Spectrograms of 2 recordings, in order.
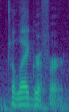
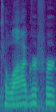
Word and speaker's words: telegrapher: of the word is telegrapher. I was saying telegrapher, kind of like photographer, It's an E sound or an eh sound in there. So, but telegrapher is not correct.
